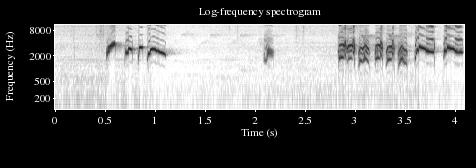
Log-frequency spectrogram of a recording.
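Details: Lure red-whiskered bulbul in full contest song calling wild birds: a short burst of four warbled notes, a pause with one lone note, then a rapid run of about nine bubbling whistled notes.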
